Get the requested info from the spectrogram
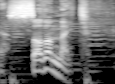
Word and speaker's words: Southern: 이걸 자꾸 일본식으로 사우던이라고 발음을 할 뻔해요. 예, Southern Night 그리고 95년도 역시 같은 차트 5위에 올랐던 디언 페리스의 I Know까지 세 곡의 음악 이어서 듣고 왔습니다.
